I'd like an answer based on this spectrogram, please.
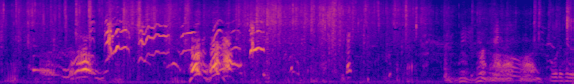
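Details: Doberman and Husky seeing a little puppy outside the fence: high wavering whines and yipping, warbling cries over background rustle, with a person speaking in the latter part.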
